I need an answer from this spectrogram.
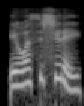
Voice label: "eu assistirei", portugues

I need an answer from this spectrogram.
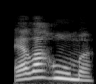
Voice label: "ela arruma", portugues

